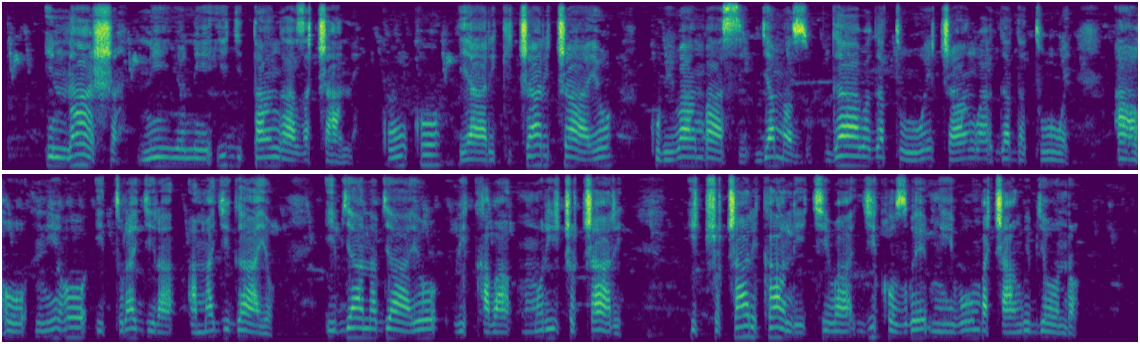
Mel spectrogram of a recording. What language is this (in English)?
Kinyarwanda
